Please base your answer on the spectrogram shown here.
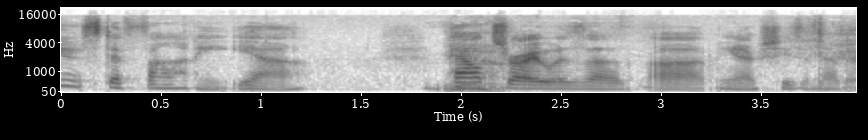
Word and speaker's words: Stefani: Stefani, yeah.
